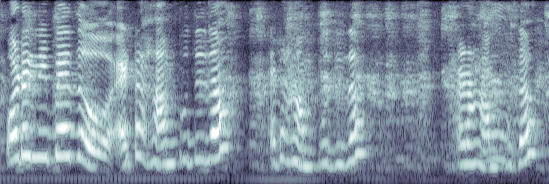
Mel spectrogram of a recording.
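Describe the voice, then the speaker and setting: A woman's voice: very high voice, fast talker. A woman talking playfully to a baby in coaxing, sing-song baby talk.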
